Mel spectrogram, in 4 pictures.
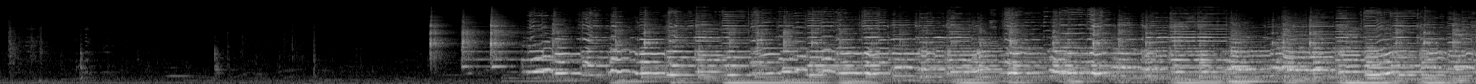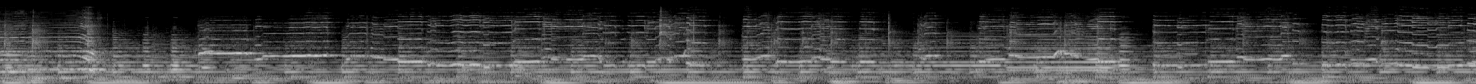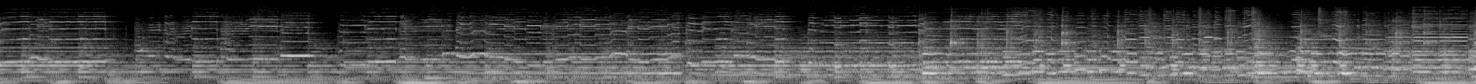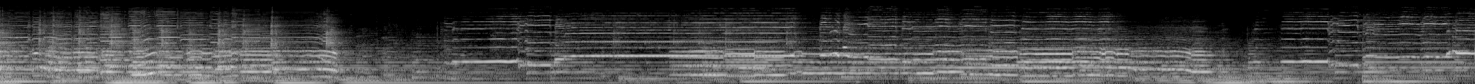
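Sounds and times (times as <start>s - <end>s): sharp percussive strikes: 4.3s - 7.8s
bamboo flute melody: 4.6s - 59.0s
bowed strings: 4.9s - 59.0s.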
